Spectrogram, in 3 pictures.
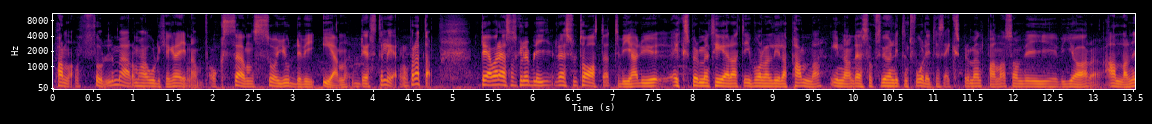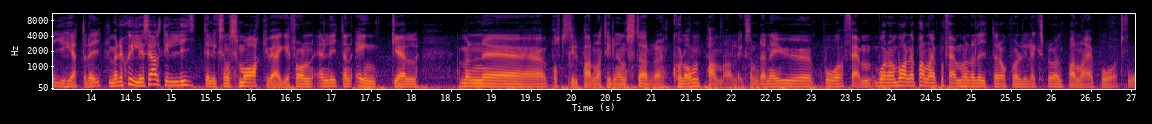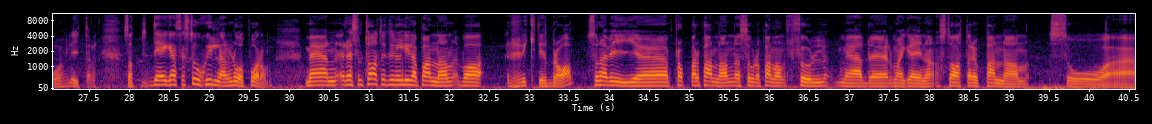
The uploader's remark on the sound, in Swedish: FESTIVALSPECIAL. Här i vimlet på Dylta Bruk.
